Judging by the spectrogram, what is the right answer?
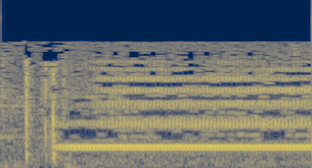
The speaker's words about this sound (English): It would appear to be ringing. Rang pretty fast, too.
